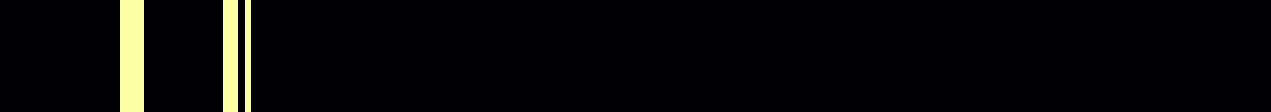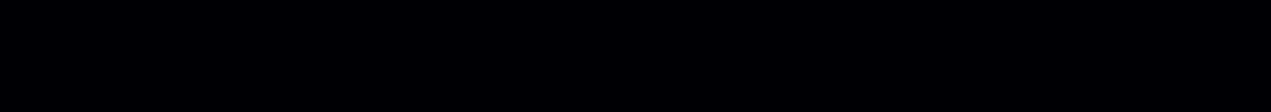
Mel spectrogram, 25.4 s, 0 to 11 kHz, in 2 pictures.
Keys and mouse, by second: 4.5-13.8 drag.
